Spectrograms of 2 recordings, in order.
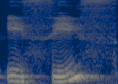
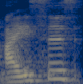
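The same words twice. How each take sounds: First: The first vowel is an 'ee' sound. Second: The first vowel is not an 'ee' sound. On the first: The speaker calls it right. "the I is pronounced as an E" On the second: The speaker calls it wrong. "Isis is not Isis"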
